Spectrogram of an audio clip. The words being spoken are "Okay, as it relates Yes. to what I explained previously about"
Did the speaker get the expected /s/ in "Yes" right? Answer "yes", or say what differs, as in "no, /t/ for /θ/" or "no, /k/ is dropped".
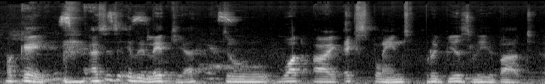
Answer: no, /s/ is dropped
